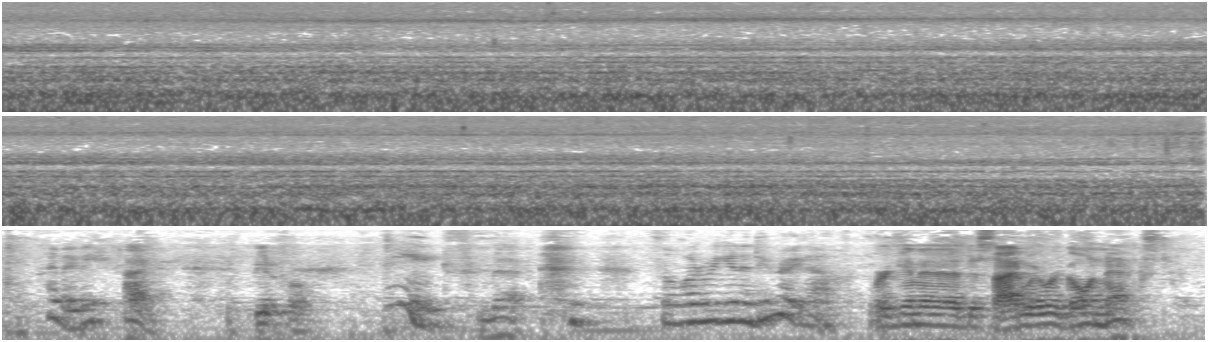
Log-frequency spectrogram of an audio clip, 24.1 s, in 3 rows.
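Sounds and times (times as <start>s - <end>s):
motor humming: 0.0s - 16.0s.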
